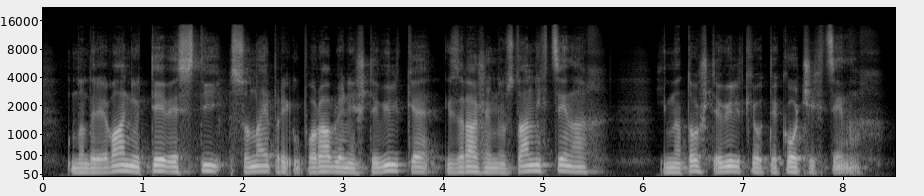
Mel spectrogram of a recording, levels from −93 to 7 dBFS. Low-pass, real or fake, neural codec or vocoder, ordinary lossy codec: 14.4 kHz; fake; autoencoder, 48 kHz, 32 numbers a frame, DAC-VAE, trained on Japanese speech; none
